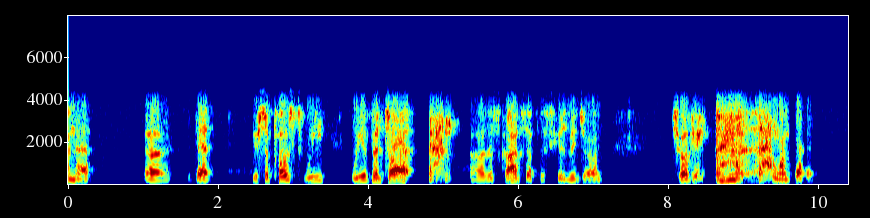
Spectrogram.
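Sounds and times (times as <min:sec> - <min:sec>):
speech: 0:00.0 - 0:00.4, 0:01.0 - 0:07.2, 0:08.0 - 0:10.0
person coughing and clearing throat from choking on air: 0:04.8 - 0:05.2, 0:08.6 - 0:09.6.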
